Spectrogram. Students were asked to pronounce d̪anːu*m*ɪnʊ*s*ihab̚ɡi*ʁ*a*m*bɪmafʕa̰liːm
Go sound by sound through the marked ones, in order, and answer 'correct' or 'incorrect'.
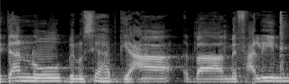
incorrect, correct, incorrect, incorrect

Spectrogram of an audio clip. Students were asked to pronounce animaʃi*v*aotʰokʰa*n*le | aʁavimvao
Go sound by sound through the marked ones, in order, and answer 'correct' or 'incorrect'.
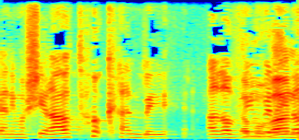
incorrect, correct

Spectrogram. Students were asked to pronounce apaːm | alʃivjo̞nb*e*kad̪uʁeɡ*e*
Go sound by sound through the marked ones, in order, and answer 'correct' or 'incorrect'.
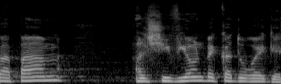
correct, correct

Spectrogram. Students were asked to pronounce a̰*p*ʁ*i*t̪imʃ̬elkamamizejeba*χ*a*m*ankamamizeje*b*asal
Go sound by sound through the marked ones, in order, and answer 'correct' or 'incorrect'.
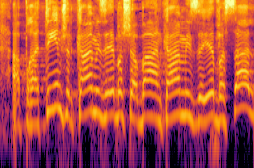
correct, incorrect, incorrect, incorrect, correct

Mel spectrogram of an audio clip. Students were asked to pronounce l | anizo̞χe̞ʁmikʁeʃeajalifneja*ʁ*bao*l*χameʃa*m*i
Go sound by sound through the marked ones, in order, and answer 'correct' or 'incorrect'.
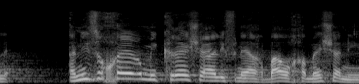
correct, incorrect, incorrect

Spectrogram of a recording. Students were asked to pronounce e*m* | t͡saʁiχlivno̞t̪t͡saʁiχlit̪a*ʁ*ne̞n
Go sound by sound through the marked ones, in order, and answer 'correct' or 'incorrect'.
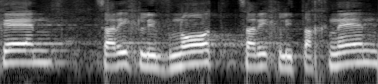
incorrect, incorrect

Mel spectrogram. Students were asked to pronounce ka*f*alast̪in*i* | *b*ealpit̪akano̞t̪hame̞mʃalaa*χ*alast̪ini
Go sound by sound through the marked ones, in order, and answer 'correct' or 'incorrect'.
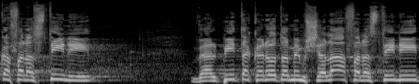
correct, correct, incorrect, incorrect

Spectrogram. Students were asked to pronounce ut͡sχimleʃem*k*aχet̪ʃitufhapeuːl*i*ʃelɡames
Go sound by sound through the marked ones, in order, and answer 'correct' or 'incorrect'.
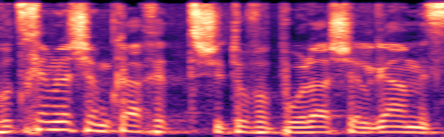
correct, incorrect

